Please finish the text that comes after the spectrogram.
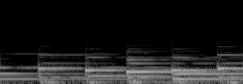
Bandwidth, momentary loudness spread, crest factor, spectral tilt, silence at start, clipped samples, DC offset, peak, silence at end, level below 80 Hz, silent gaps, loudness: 3.3 kHz; 6 LU; 12 dB; -11.5 dB/octave; 0 s; under 0.1%; under 0.1%; -16 dBFS; 0 s; -48 dBFS; none; -29 LUFS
